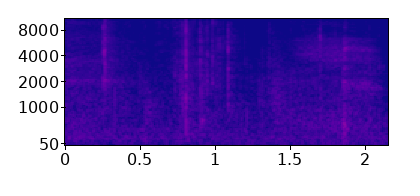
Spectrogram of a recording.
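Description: Faint handling of kinesiology tape: a few light crinkles and clicks as a strip and its paper backing are handled.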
